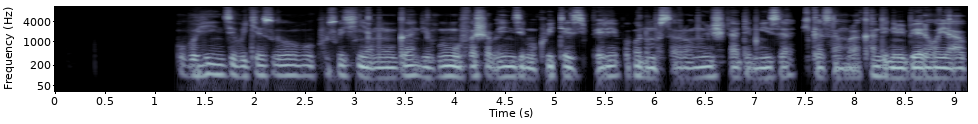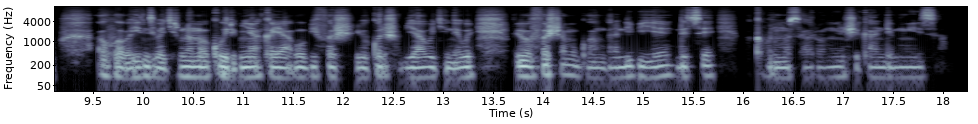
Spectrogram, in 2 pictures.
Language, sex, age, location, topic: Kinyarwanda, male, 25-35, Huye, agriculture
